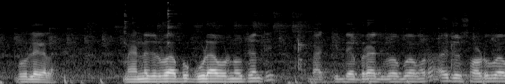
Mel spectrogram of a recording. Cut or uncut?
uncut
